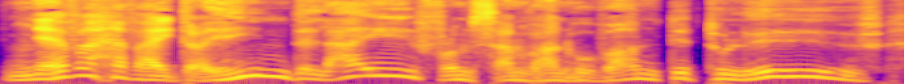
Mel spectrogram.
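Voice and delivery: high, mocking imitation of vampire; bitter mimicry. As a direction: parrot his words back, sneering. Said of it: "Brookman said bitterly, mimicking Vernica".

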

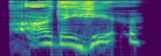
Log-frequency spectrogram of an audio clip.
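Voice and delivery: slow, high, frail question; weak, anxious patient. Acted. Revived patient questions Frank, slow frail high voice. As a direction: ask it slowly and feebly.

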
